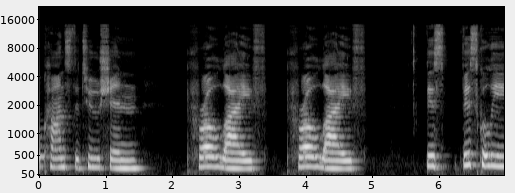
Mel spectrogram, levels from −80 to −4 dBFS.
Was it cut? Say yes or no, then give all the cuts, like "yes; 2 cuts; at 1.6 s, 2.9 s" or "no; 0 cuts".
yes; 1 cut; at 3.6 s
